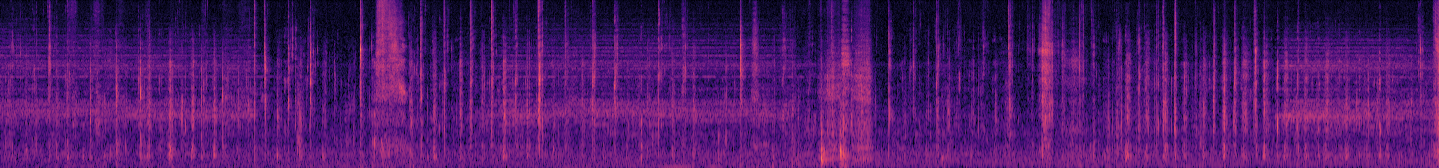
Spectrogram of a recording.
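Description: Close-up mouth sounds of a person eating stir-fried noodles: steady chewing with many small wet clicks and crunches, broken by three louder, noisier mouth sounds about a quarter of the way in, a little past halfway and about two thirds through.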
